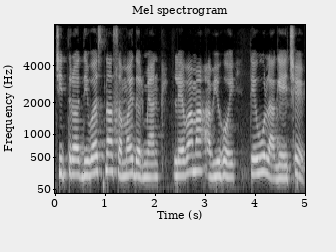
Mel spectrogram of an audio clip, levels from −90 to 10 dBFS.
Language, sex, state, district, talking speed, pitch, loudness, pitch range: Gujarati, female, Gujarat, Valsad, 120 wpm, 220 Hz, -12 LUFS, 205-245 Hz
